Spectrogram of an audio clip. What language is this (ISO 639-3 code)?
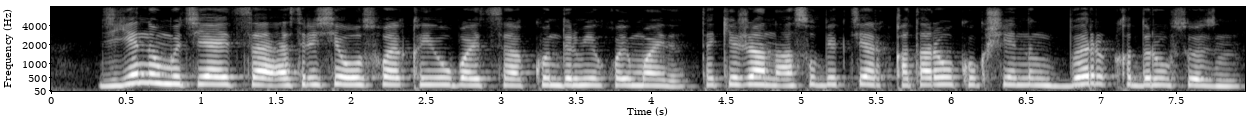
kaz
